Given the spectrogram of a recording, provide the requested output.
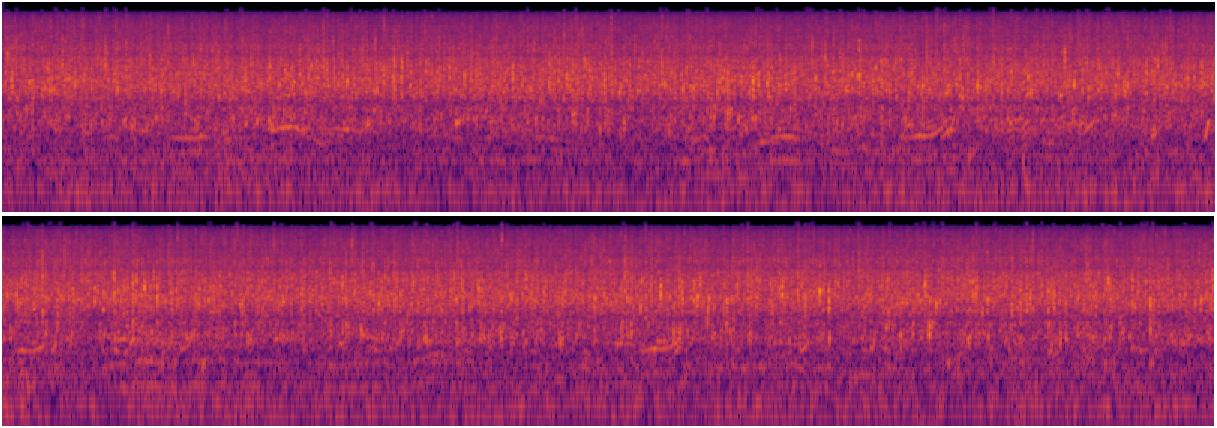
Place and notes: Pl. des Éléphants, Chambéry, France - Fontaine des éléphants
La mondialement célèbre fontaine des éléphants de Chambéry en l'honneur du conte De Boigne .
